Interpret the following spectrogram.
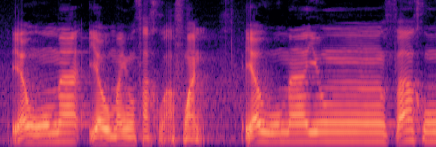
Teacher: Yunfikhu, di sini ada dengung, ada samar-samar ya.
